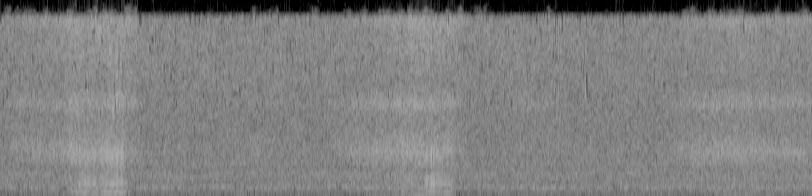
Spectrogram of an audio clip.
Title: いびき Snoring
